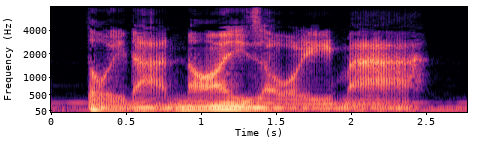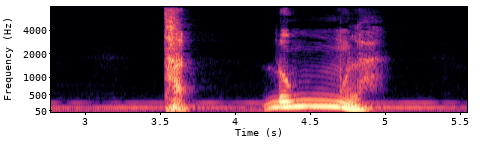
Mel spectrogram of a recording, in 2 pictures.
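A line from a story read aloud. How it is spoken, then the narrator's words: Sighing old man. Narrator (Vietnamese): Ông cụ Mạnh thở dài nói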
